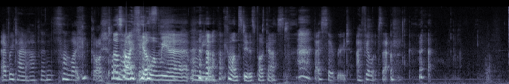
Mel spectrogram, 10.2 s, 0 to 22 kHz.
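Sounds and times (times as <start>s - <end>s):
speech: 0.0s - 8.5s
laughter: 1.4s - 4.9s, 7.8s - 8.7s
person gulping a drink of tea: 9.0s - 9.3s.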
